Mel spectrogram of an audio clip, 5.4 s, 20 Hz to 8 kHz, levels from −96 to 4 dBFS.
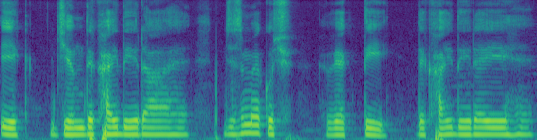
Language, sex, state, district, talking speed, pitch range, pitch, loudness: Hindi, male, Uttar Pradesh, Lalitpur, 145 wpm, 140-150 Hz, 145 Hz, -17 LUFS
